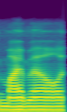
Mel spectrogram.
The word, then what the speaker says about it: Mimal: I say Mimal and you'll see why I pronounce it that way.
